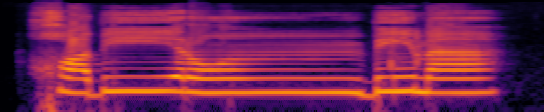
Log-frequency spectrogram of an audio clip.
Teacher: کلمت بیما با حروف القلب میں سے ہے، قلب کا معنی ہے بدل دینا، تو ہم تنوین کو ہلکی میم میں بدل کے اور غنہ کے ساتھ یہ حکم کو ادا کریں گے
